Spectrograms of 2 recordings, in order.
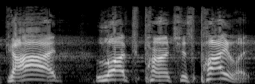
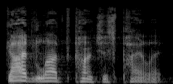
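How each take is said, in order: First: Slow, louder, every word weighted; slow emphatic proclamation. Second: Dropped to a soft, quiet aside; quiet, reflective statement; hushed. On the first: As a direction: press each word home to the room. Preacher repeats key line, emphatic. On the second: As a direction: let it fall softly, almost to yourself. Preacher repeats key line, hushed. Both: Acted.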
